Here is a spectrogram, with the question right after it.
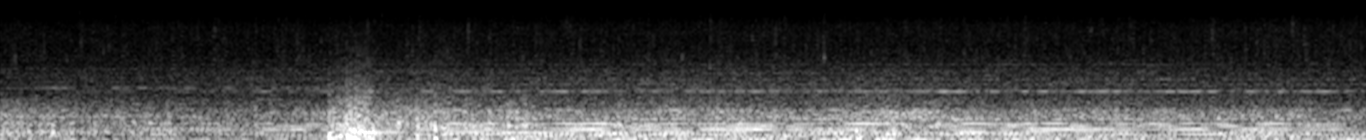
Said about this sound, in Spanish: A la mayoría de las personas les gusta observar una tormenta de verano y la viven de forma plena, disfrutándola.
